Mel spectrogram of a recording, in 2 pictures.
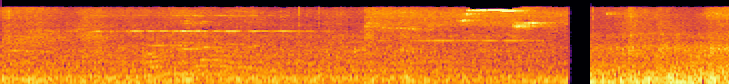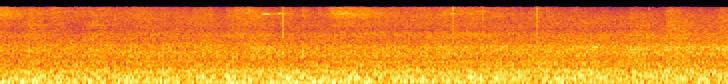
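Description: Electric suburban train running, a steady rumble. About three and a half seconds in, the sound cuts off abruptly and returns louder, now with a steady low hum.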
